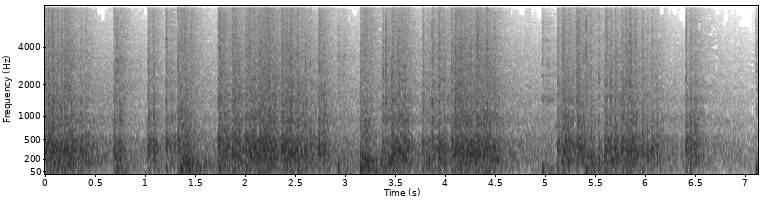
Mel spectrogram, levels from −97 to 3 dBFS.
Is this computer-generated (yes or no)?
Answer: no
